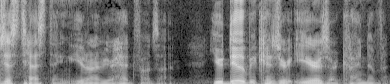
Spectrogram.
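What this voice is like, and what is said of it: Usual voice. Nothing is said of it.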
